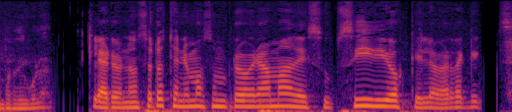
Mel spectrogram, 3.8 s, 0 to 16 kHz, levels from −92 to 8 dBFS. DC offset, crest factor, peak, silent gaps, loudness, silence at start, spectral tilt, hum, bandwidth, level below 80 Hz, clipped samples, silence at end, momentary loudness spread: under 0.1%; 16 dB; -12 dBFS; 3.64-3.72 s; -27 LUFS; 0 s; -6 dB/octave; none; 15.5 kHz; -42 dBFS; under 0.1%; 0 s; 8 LU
